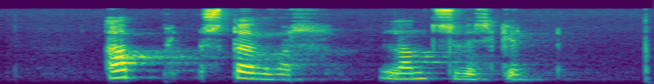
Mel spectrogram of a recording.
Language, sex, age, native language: Icelandic, female, 30-39, Icelandic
